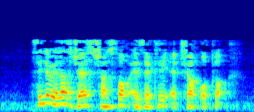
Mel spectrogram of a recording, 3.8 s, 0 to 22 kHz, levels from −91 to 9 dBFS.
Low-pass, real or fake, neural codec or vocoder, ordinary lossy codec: 7.2 kHz; fake; vocoder, 22.05 kHz, 80 mel bands, WaveNeXt; MP3, 24 kbps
